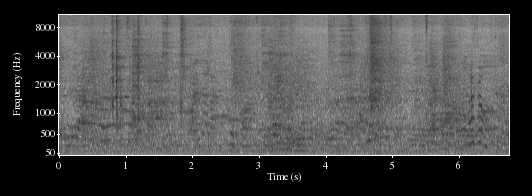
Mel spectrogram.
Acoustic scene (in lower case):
crowded indoor space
